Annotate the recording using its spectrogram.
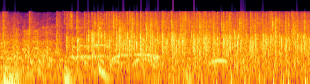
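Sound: applause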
